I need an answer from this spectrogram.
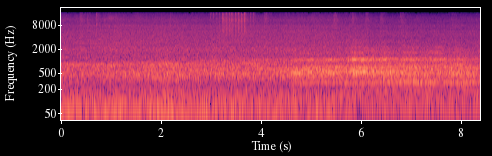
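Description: MTR Tuen Ma Line C-Train running, heard from inside the passenger car: a steady rumble of the wheels on the rails, with a few steady tones joining the noise about halfway through.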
